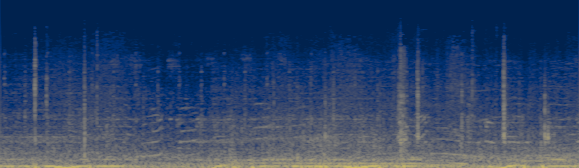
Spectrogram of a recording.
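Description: Vehicle cabin noise while driving: a steady low rumble of engine and road, with a few sharp clicks or knocks, the loudest about six seconds in.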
